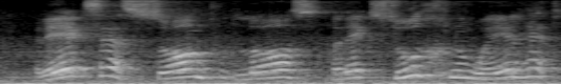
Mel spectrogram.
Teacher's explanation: You'll note that a lot of the ch sounds have been taken out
